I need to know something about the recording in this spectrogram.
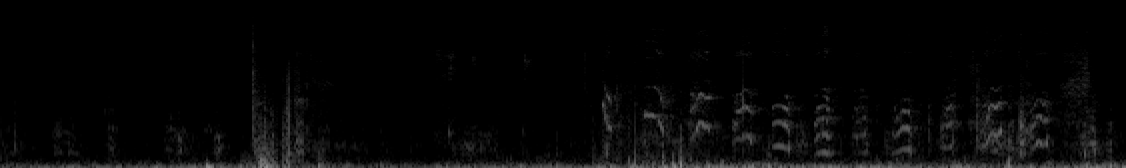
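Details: Rhodesian Ridgeback puppies, eleven days old, taking their first wobbly steps; high squeaky whimpers and squeals, many rapid overlapping cries in the second half, with low rumbling handling noise underneath.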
